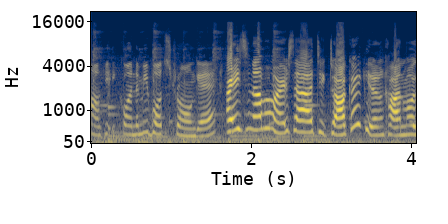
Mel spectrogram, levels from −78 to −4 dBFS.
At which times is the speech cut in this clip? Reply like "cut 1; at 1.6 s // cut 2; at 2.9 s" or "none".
cut 1; at 1.6 s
